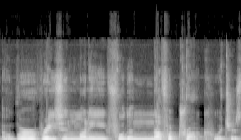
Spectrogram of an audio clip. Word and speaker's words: NAFO: it should be pronounced nafo not nefo he's uh himself is a Polish guy uh and he is not using the like English typical English or American version of pronunciation of these letters um so I can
